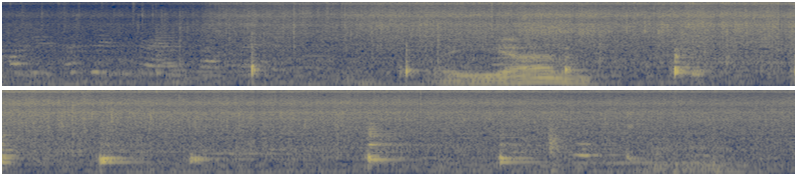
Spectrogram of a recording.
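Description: Chopped octopus tipped from a bowl into hot oil in a wok, sizzling from about a second in, with scattered short knocks throughout.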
